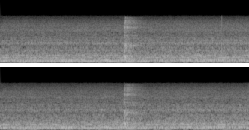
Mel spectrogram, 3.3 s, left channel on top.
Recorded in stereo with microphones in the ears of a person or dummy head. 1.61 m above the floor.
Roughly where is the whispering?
I don't hear whispering.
